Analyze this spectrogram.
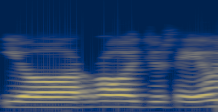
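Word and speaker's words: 열어 주세요: Nah, karena bukan jadi kita tambahin O. Yol, o, joseo. Dibacanya yoro joseo ya di sini jadinya yoro, joseo yolta ini artinya membuk.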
